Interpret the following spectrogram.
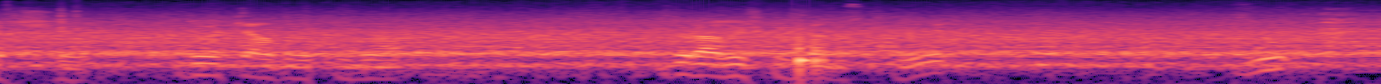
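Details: Honey bee colony during hive work by a beekeeper, a continuous low, even buzzing hum throughout, with faint bits of human voice and a brief click midway.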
